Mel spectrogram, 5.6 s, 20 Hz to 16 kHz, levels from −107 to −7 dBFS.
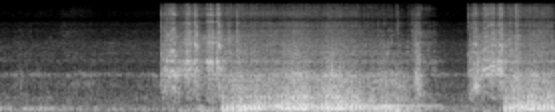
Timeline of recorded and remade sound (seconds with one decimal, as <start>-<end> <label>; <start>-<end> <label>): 0.0-5.6 recorded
